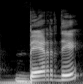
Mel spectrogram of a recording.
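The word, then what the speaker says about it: verdes: Berdes. Berdes. He je rappelle que le V ne se prononce pas V mais B en espagnol.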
